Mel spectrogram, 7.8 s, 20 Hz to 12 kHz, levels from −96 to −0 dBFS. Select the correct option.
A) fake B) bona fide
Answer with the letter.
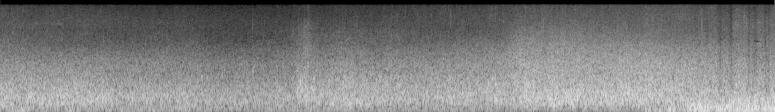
B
